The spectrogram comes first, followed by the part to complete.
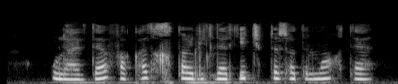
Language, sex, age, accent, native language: Uzbek, female, 18-24, Surxondaryo, Uzbek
